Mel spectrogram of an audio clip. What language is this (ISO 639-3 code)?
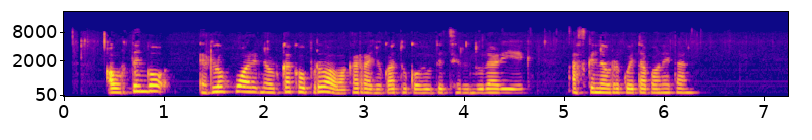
eus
